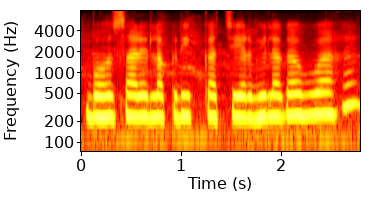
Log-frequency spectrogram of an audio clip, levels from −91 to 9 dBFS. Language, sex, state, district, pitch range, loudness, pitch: Hindi, female, Bihar, West Champaran, 230-245 Hz, -13 LUFS, 235 Hz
